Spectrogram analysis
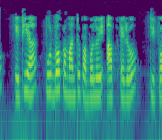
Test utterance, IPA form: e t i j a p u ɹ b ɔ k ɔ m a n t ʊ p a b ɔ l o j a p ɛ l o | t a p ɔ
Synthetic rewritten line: e t i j a p u ɹ b ɔ k ɔ m a n t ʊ p a b ɔ l o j a p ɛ ɹ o | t i p ɔ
